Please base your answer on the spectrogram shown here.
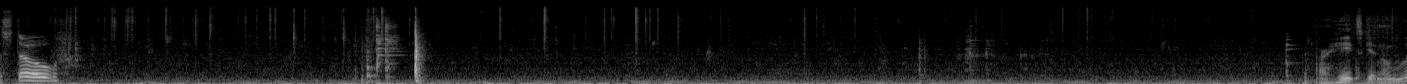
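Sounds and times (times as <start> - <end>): food sizzling in a pan: 0.0 - 14.0.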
